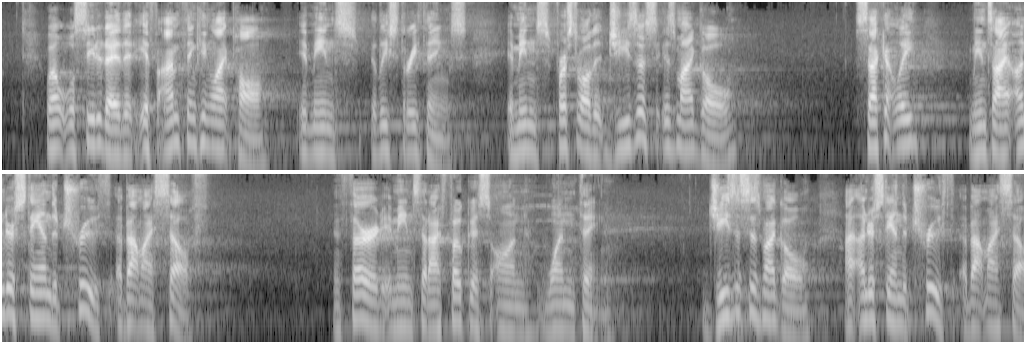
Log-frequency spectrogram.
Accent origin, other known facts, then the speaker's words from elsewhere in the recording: United States; As Americans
